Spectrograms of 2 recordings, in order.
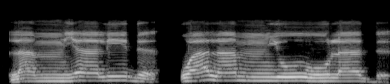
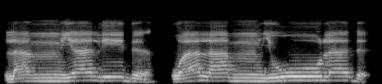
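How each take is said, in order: Both takes have the same delivery.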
